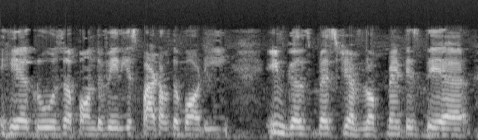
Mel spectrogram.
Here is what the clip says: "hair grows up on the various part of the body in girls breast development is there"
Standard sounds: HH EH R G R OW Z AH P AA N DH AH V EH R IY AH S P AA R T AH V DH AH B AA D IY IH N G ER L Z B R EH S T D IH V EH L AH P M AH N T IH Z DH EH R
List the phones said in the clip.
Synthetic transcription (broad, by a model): HH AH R G R OW Z AH P AA N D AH V EH R IY AH S P AA R T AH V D AH B AA D IY IH N G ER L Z B EH S T D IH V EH L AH P M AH N T IH Z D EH R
